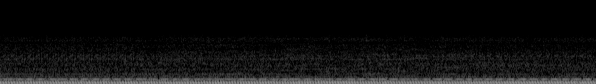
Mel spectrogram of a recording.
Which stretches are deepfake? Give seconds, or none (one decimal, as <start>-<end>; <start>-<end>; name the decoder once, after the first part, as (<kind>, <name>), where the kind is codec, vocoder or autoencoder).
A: 1.4-4.7 (codec, SNAC)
